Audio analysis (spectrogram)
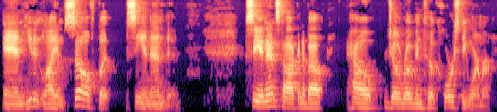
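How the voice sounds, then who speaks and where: A man in his thirties giving a blunt, frustrated opinion monologue on his own podcast, swearing freely and pausing often on "um.". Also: medium pitch, fairly bright tone. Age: 30s. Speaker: podcast host.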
